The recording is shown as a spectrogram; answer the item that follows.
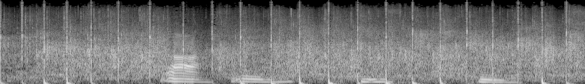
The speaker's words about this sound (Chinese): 我愿意这个我们弟兄姐妹当中所有26岁周岁以上的姊妹们，请你们起立。26周岁以上好，其他人鼓掌。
